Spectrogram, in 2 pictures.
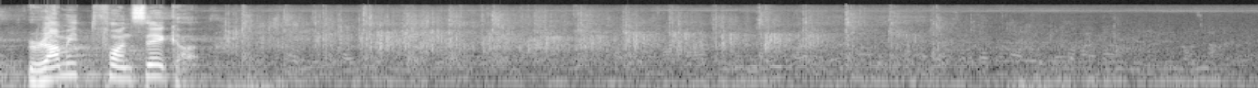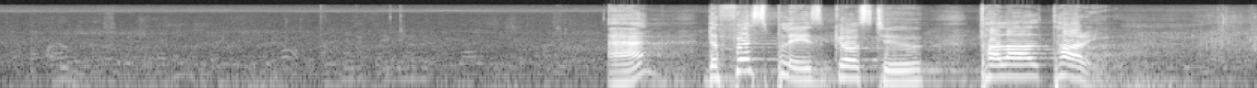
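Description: A man announces loudly through a microphone in a large hall.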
